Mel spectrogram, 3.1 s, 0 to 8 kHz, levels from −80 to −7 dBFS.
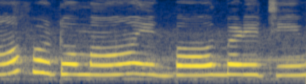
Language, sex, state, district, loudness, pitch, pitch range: Hindi, female, Chhattisgarh, Raipur, -11 LUFS, 350 Hz, 335-370 Hz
